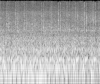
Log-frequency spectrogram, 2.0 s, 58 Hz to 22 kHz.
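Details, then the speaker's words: Chevy C10 with a once-seized 5.7 L 350 V8 at first start: sharp puffing tick on each firing pulse from an exhaust leak of unknown location; idle stays high, owner also suspects a vacuum leak. "Still got an exhaust leak. Got to figure out what I'm coming from"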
